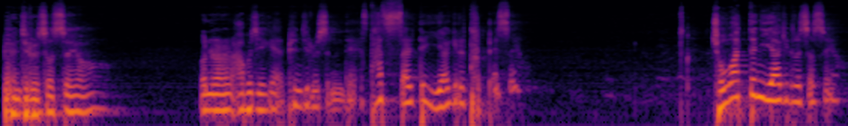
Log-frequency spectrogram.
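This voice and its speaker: A man's voice: fairly high pitch, fairly quick, pauses often, dark tone, breathy edge. A middle-aged male pastor with a Gyeongsang dialect, telling a heartfelt story in a sermon and often dropping to a whisper.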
